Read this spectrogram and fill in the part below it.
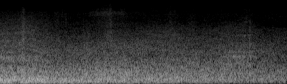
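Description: A big wave washes up onto the shingle at Bee Sands beach in South Devon, a steady broad rush of surf with wind buffeting the microphone, loud and close throughout.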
